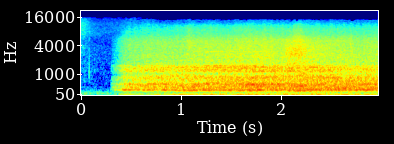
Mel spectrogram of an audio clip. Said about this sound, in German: Dieses Geräusch ist heute in Paris nur selten zu hören. Kaum eine Metrolinie ist in Betrieb, auch die meisten Vorortzüge und Busse fallen aus.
